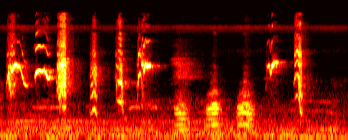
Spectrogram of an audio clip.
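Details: Brief vigorous song from a young Javan myna: clear whistled notes and sharp squawks, then a few lower nasal harsh calls, ending in a bright whistle.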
